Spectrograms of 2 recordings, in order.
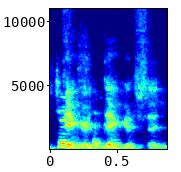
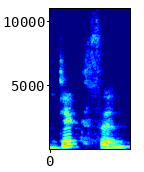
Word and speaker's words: Dixon: from Kathy Dix dick I thought your name was Dickerson Dixon it's Dixon dickon was great author yeah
